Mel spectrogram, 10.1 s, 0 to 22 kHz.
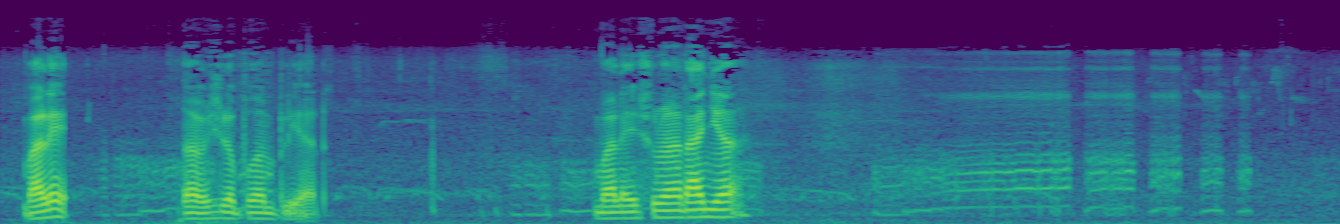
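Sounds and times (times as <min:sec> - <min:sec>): chicken clucking: 0:00.7 - 0:09.6.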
